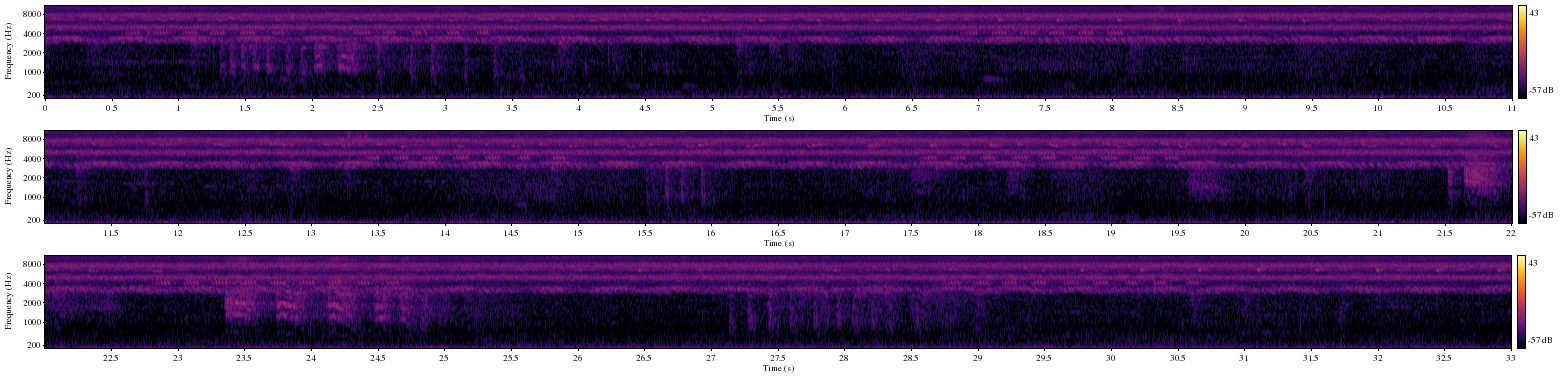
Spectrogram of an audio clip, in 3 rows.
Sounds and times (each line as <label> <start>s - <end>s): Insects sound 0.0s - 33.0s
Squirrel call 1.3s - 3.0s
Squirrel call 23.4s - 25.1s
